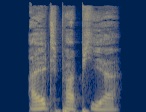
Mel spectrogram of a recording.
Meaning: waste paper
- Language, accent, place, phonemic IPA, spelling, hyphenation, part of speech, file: German, Germany, Berlin, /ˈaltpaˌpiːɐ̯/, Altpapier, Alt‧pa‧pier, noun, De-Altpapier.ogg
